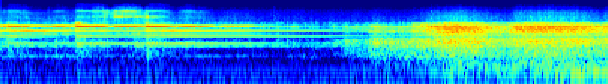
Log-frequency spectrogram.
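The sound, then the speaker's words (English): Sirens of two departing fire engines blare in steady, high layered tones, then a loud rushing roar of the engines rises and swells beneath them. No one speaks. “There goes the father engine. And there goes the mother engine.”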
